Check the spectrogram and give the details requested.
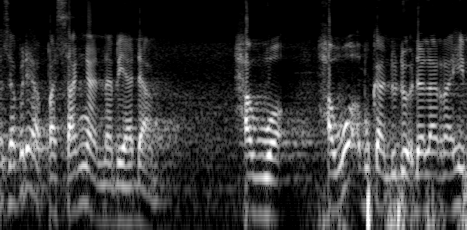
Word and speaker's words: Hawa: Ejaan dia ha wau alif hamzah. Hawa. Ha bacaan dia nama siapa? Nama Hawa. Ha kita duk sebut Hawa. Hawa. Hawa. bahawa sebutan dia Hawa. Sebutan dia macam tu.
